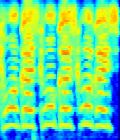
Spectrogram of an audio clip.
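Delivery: high-pitched, urging, called out. Voicing Blake at the front of the wagon, calling the party: voicing Blake urging the party. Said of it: "He's like".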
